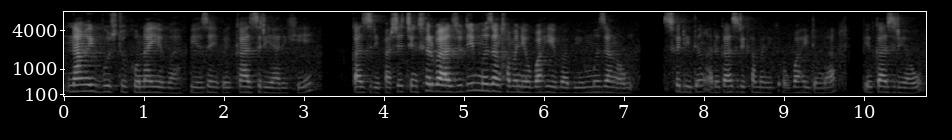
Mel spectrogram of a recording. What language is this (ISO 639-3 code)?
brx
